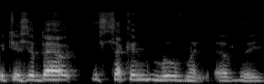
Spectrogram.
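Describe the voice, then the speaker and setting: With vocal fry and a dark, mellow tone, a woman speaks at a moderate pace and ordinary pitch variation. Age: 80s+. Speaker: poet and retired teacher. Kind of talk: interview answer.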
